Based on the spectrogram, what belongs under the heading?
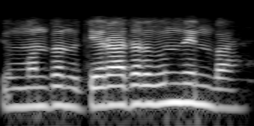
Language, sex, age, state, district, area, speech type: Marathi, male, 18-30, Maharashtra, Amravati, urban, conversation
